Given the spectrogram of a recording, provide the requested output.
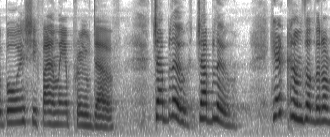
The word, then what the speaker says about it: Diablo: But the one I love best, Diablo, pronounced Jablu, the devil.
